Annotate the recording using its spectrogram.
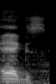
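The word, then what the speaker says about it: AGWS: gnosis weapon systems or a GWS and pronounced like eggs started being manufactured eggs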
